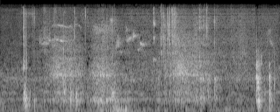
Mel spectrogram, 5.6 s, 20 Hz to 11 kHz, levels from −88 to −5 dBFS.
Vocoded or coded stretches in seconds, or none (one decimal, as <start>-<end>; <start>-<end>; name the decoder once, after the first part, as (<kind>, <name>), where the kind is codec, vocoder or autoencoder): 0.0-0.8 (autoencoder, DAC-VAE); 2.2-5.6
